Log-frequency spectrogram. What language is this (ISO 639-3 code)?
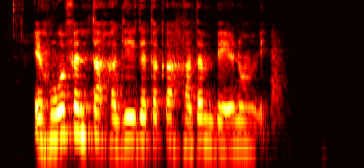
div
